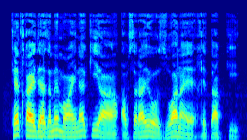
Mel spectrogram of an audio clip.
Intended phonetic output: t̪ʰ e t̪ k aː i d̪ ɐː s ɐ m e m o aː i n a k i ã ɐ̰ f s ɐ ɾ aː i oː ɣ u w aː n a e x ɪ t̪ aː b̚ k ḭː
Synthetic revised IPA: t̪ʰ e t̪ q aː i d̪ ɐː z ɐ m e m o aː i n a k i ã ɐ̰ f s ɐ ɾ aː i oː z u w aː n a e x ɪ t̪ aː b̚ k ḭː

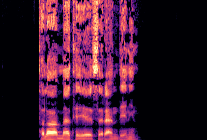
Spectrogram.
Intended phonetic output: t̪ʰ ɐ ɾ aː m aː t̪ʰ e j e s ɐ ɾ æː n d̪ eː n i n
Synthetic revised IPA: t̪ʰ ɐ l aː m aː t̪ʰ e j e s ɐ ɾ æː n d̪ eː n i n

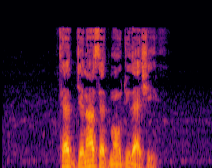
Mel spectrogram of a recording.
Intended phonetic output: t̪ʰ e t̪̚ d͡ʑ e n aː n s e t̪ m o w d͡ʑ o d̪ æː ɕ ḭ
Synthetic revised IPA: t̪ʰ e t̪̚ d͡ʑ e n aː s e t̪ m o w d͡ʑ u d̪ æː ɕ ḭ

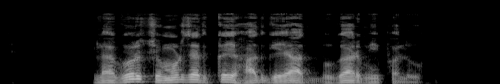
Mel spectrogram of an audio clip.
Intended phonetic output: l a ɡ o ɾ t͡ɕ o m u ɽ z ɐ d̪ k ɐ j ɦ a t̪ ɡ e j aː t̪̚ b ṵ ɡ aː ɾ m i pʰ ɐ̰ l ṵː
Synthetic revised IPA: l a ɡ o ɾ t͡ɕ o m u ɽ z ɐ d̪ k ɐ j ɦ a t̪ ɡ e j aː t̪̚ b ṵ ɡ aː ɾ m i pʰ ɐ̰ l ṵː

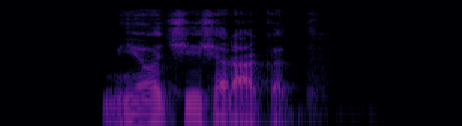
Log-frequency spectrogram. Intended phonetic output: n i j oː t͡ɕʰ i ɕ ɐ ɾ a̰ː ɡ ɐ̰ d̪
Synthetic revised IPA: m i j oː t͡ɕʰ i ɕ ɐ ɾ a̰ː k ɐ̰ t̪

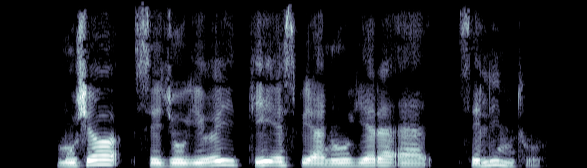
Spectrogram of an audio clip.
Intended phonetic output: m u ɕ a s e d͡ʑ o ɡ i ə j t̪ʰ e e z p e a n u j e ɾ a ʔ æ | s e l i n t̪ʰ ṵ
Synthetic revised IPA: m u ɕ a s e d͡ʑ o ɡ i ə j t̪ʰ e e s p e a n u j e ɾ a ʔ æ | s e l i n t̪ʰ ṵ

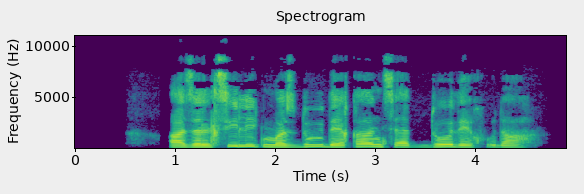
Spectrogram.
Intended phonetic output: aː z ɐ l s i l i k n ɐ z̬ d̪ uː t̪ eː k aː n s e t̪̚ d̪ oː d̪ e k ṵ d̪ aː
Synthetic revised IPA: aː z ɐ l s i l i k m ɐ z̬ d̪ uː d̪ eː q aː n s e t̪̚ d̪ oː d̪ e x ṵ d̪ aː

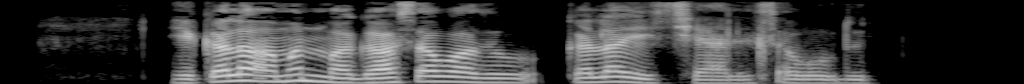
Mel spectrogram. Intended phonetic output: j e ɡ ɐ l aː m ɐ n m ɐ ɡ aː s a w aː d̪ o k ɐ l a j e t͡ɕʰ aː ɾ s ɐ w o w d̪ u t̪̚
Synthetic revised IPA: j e k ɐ l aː m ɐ n m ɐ ɡ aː s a w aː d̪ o k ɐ l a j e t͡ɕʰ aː l s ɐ w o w d̪ u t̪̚

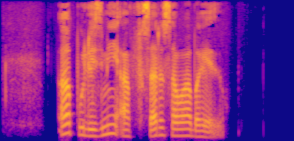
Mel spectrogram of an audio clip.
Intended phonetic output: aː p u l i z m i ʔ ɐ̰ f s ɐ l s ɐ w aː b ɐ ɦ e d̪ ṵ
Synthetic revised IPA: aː p u l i z m i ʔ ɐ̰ f s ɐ ɾ s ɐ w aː b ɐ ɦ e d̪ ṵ

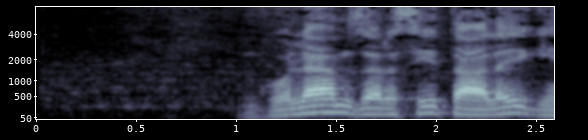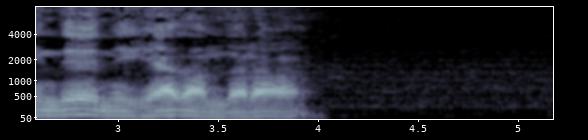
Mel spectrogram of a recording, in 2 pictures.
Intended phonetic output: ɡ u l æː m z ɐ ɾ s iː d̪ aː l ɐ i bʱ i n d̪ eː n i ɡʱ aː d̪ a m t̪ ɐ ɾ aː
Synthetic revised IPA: ɡ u l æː m z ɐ ɾ s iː t̪ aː l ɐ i ɡʱ i n d̪ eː n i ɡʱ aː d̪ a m d̪ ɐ ɾ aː

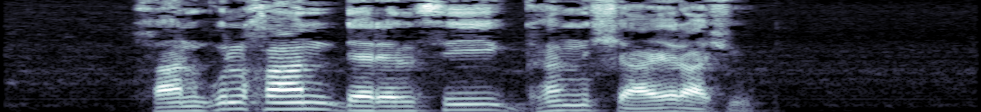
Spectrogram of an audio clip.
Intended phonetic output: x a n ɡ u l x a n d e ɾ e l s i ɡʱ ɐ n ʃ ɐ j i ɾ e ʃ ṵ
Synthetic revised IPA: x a n ɡ u l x a n d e ɾ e l s i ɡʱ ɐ n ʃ a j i ɾ a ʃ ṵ

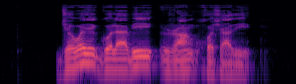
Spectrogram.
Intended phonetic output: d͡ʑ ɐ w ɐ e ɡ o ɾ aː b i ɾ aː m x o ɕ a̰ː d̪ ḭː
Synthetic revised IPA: d͡ʑ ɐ w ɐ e ɡ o l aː b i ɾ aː ŋ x o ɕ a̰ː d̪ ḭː

